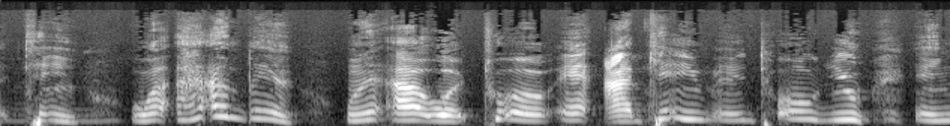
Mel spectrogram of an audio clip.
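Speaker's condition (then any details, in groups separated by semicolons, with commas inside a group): Cerebral palsy; from birth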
